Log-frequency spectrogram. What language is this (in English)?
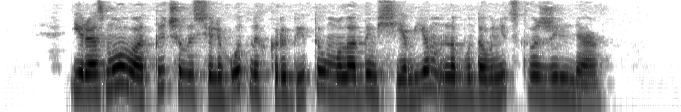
Belarusian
